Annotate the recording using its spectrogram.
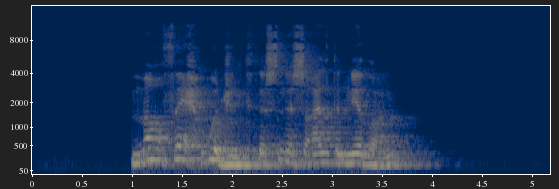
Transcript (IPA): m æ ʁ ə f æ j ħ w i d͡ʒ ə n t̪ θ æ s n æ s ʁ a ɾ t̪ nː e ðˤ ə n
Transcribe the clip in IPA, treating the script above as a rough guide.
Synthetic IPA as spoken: m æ ʁ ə f æ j ħ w æ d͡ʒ ə n t̪ θ æ s n æ s ʁ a l t̪ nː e ðˤ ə n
